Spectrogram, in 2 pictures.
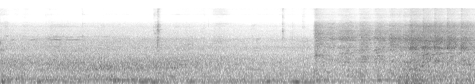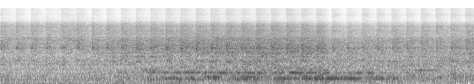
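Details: Suzuki Ertiga diesel cranking and idling: steady quick knock about three per second over the diesel clatter; crankshaft noise suspected, unconfirmed; engine knock at idle.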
